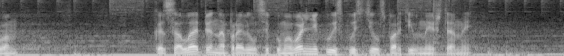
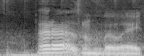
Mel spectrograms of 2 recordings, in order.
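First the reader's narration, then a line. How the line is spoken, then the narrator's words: Lazy reply. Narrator (Russian): лениво отозвался Денис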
